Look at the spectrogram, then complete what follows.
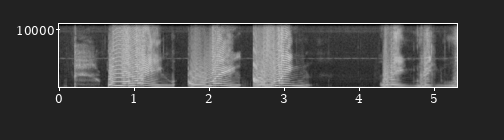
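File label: "ring", spoken word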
